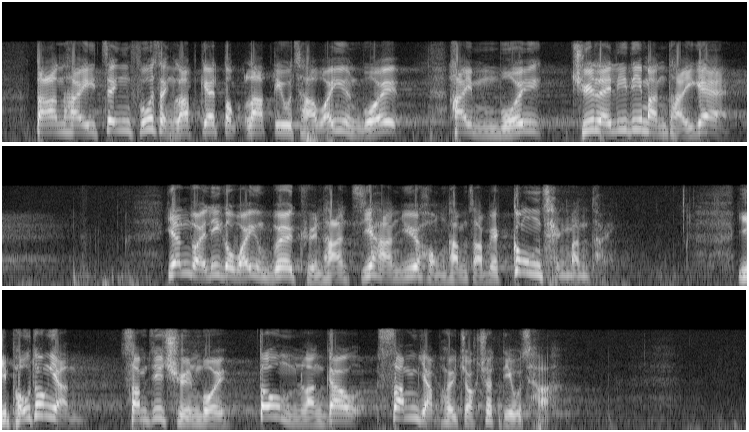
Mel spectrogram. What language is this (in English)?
Cantonese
